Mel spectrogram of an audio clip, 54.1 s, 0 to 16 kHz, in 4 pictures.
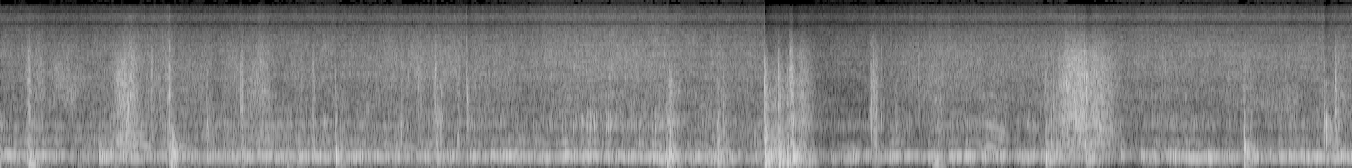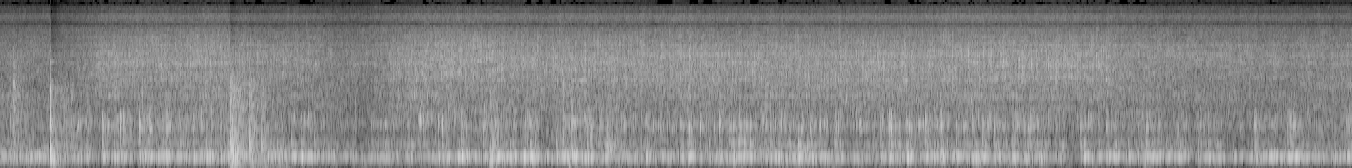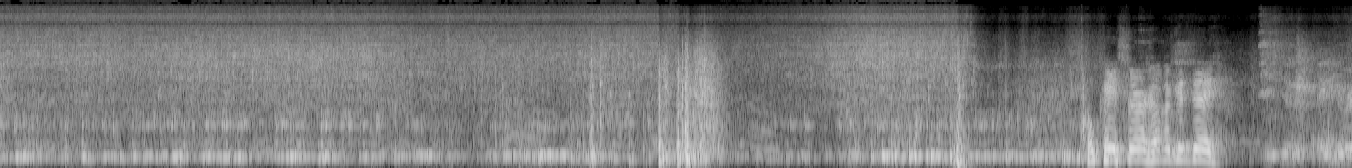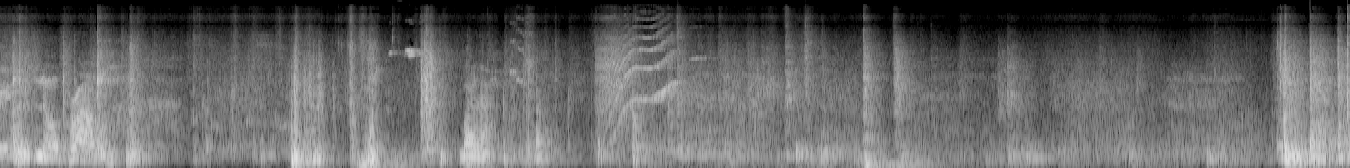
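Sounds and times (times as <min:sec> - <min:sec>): water running into sink drain: 0:00.0 - 0:38.9.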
